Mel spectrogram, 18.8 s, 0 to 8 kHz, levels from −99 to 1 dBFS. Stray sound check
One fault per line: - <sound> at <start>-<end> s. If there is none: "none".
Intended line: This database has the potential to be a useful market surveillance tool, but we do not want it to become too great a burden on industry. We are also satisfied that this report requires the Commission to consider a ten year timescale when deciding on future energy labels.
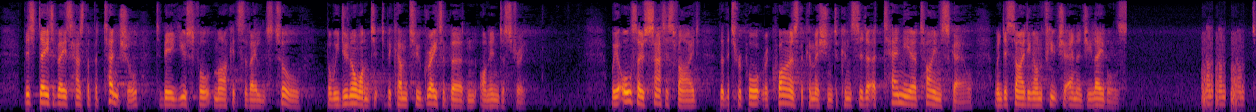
- dropout at 10.9-11.0 s
- laugh at 18.0-18.7 s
